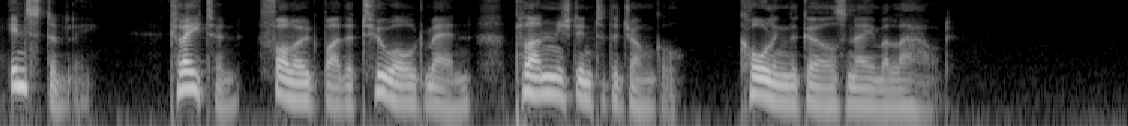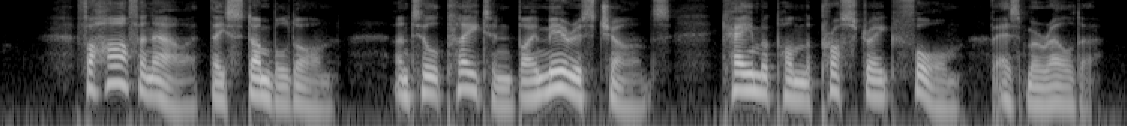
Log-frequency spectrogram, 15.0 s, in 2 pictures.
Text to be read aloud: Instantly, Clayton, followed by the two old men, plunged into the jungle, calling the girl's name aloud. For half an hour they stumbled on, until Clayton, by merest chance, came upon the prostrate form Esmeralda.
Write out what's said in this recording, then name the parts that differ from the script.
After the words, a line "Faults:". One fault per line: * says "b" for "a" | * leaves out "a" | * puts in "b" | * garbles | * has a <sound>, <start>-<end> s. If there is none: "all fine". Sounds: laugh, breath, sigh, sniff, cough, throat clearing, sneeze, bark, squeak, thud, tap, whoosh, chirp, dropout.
Instantly, Clayton, followed by the two old men, plunged into the jungle, calling the girl's name aloud. For half an hour they stumbled on, until Clayton, by merest chance, came upon the prostrate form Esmeralda.
Faults:
all fine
